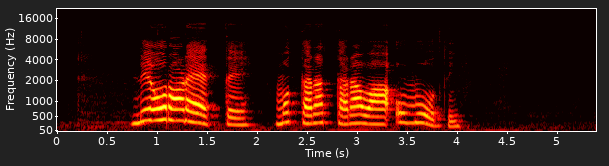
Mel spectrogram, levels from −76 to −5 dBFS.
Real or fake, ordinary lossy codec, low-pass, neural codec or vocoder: real; MP3, 64 kbps; 19.8 kHz; none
